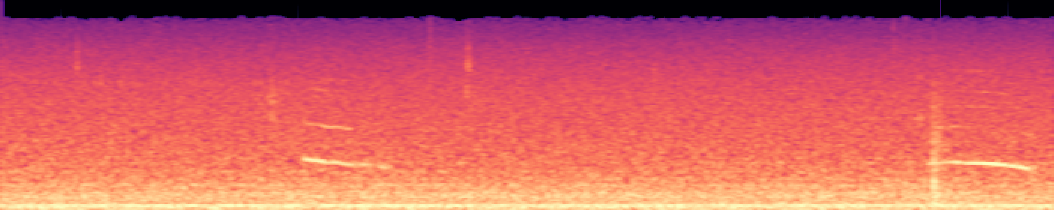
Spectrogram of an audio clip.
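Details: Cats at play in a family's home compilation of feral-rescued pets, with two short, faint meows that slide downward, one near two seconds and one near six, over a steady low electrical hum.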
